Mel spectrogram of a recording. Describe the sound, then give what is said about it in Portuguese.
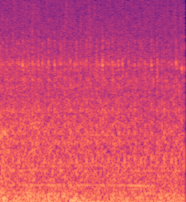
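A steady, dense rumble of heavy war tank and armored truck engines idling and churning, loud and continuous throughout with no pauses and no voices. “Grandes tanques de guerra Carretas, caminhões blindados e fortemente armados, as tropas impiedosas do exército da ordem fechavam um grande cerco.”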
